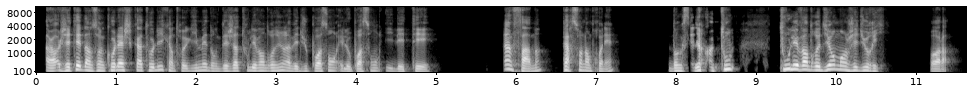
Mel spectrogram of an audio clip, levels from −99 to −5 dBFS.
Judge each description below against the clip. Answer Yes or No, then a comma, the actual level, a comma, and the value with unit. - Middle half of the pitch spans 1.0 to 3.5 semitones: No, average, 4.7 semitones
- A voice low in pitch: No, medium, 145 Hz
